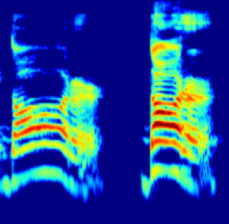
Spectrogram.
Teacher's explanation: Esse T tem um som de R, daughter, daughter, ok?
